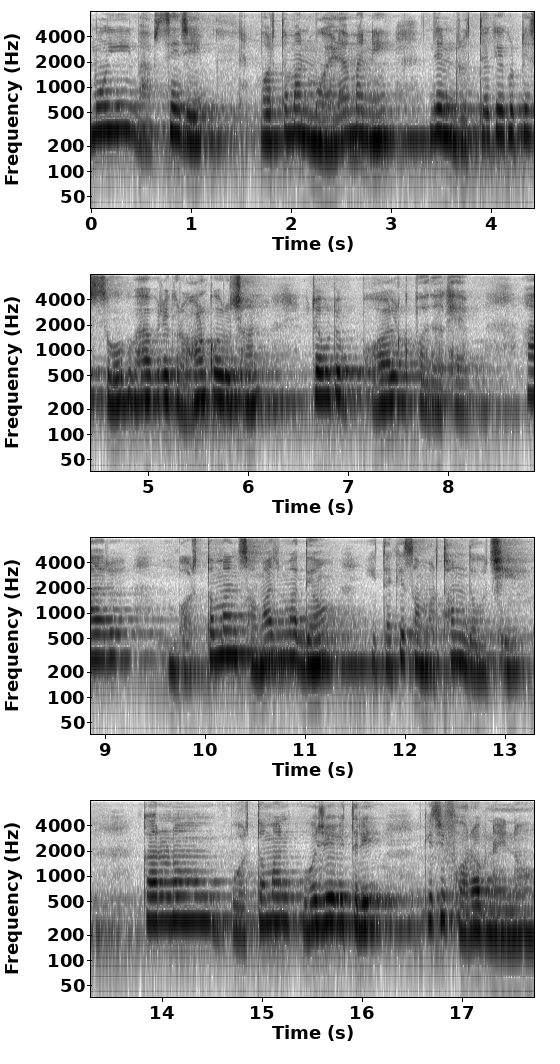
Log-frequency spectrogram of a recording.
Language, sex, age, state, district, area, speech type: Odia, female, 45-60, Odisha, Boudh, rural, spontaneous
